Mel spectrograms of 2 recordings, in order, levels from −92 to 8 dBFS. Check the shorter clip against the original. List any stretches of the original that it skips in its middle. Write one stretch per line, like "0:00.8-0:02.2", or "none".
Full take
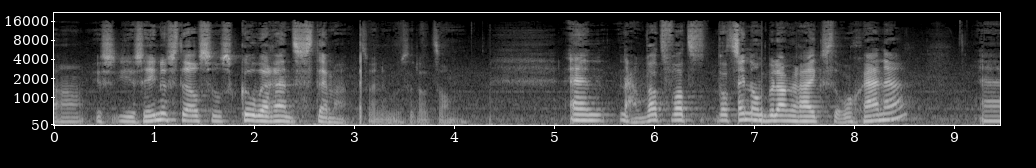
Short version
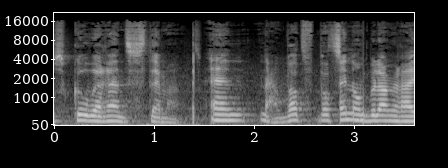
0:03.1-0:05.1
0:06.2-0:06.6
